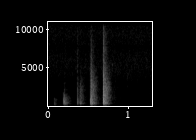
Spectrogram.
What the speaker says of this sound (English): the wolf arrived at grandmother's house, and he knocked on the door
